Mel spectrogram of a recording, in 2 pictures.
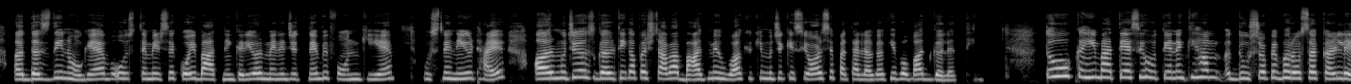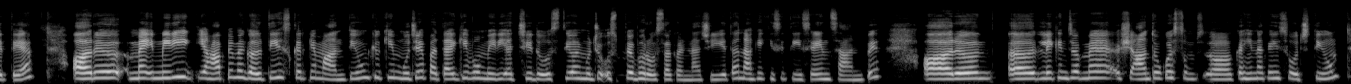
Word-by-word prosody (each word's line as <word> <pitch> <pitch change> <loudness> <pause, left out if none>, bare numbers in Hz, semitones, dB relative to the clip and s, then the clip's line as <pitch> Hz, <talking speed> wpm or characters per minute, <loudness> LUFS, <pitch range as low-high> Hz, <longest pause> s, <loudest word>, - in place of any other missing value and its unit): अ, 235 - +3
10 245 0 +2
दिन 295 0 0
हो 235 -4 -1
गया 235 +2 +2
है, 255 - +1
वो 250 +2 -3
उसने 265 0 -6
मेरे 260 -1 -1
से 275 +4 -4
कोई 255 0 +1
बात 245 -2 +2
नहीं 230 0 -3
करी 230 +1 -1
और 260 - +3
मैंने 245 -1 -2
जितने 245 0 -2
भी 290 - -4
फ़ोन 240 -3 -4
किए 235 0 -2
हैं, 265 - -2 0.3
उसने 260 +2 -2
नहीं 255 +1 +2
उठाए। 275 +2 0 0.3
और 265 +2 +7
मुझे 295 +3 0
उस 310 -2 -5
गलती 275 +1 +3
का 295 - 0
पछतावा 280 -2 +1
बाद 225 +1 0
में 285 - -1
हुआ 245 -2 +1
क्योंकि 275 +1 -11
मुझे 270 +1 -3
किसी 270 -1 -4
और 250 +2 +1
से 305 +3 -3
पता 245 -1 -2
लगा 225 +1 -1
कि 270 +3 -6
वो 250 -2 0
बात 235 +1 0
गलत 205 -2 -2
थी। 220 -1 -21 0.6
तो 375 +3 +4
कहीं 330 -2 +2
बातें 325 0 +1
ऐसी 315 +1 0
होती 305 -3 -3
हैं 295 - +1
ना 310 - +2
कि 330 - -3
हम 330 -2 0
दूसरों 275 +3 -1
पे 310 - -2
भरोसा 285 -1 +2
कर 260 -2 0
लेते 225 -5 +1
हैं 315 - +1 0.5
और 270 +1 +9 0.4
मैं 280 0 +6
मेरी 295 +3 +6
यहाँ 270 -2 +3
पे 330 - -5
मैं 325 -1 -1
गलती 265 +3 +2
इस 315 - -5
करके 300 0 -6
मानती 235 -2 -2
हूँ, 295 +3 -4
क्योंकि 310 0 -5
मुझे 285 +1 -2
पता 250 -2 0
है 250 - +2
कि 290 +4 -4
वो 285 0 -3
मेरी 250 -2 -2
अच्छी 250 +2 -3
दोस्त 240 +2 -3
थी - - -2
और 280 0 0
मुझे 255 -2 -3
उसपे 280 +1 -2
भरोसा 230 -3 -2
करना 210 -2 -9
चाहिए 220 +1 -5
था 275 - -4
ना 255 -3 -1
कि 260 +1 -8
किसी 255 0 -12
तीसरे 230 0 -4
इंसान 215 -4 -5
पे। 340 +6 -3 0.4
और 250 0 +7
अ, 265 -1 +4
लेकिन 280 +1 0
जब 300 0 -2
मैं 295 0 0
शांत 255 0 +1
होकर 300 +2 -3
सुन 280 -2 -7
अ, 235 -1 -3
कहीं 265 0 -2
न 275 - -3
कहीं 285 +1 -5
सोचती 260 -1 -4
हूँ, 280 +6 -5
265 Hz, 240 wpm, -22 LUFS, 245-285 Hz, 0.6 s, और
